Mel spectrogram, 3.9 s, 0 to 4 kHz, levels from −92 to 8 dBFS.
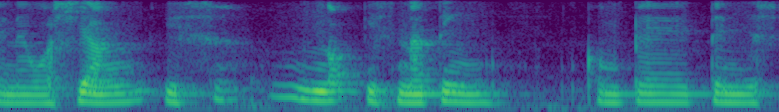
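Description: No faults to report: the speech runs over a call path with nothing above 4 kHz, a narrowband ceiling that fits a G.711 mu-law link at 64 kbps.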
